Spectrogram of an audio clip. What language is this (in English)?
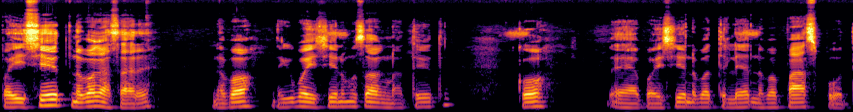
Kalenjin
